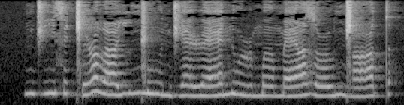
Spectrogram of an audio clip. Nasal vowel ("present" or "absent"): absent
